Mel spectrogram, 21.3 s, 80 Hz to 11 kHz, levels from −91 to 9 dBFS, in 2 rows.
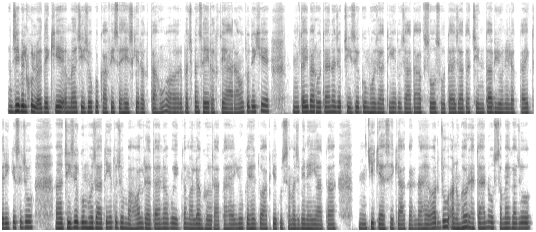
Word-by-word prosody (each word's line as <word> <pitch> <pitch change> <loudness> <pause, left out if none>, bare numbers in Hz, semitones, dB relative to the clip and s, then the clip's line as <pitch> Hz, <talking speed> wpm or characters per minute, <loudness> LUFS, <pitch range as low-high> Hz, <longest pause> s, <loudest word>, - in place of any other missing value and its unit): जी, 160 +3 +7
बिल्कुल। 155 -5 +6
देखिए 140 +2 +2
मैं 140 +1 +2
चीज़ों 145 +1 +1
को 150 +1 -1
काफ़ी 135 -1 0
सहेज 130 0 0
के 140 +2 -2
रखता 130 0 -3
हूँ 135 +6 -2
और 135 0 -2
बचपन 135 +2 -1
से 140 0 0
ही 135 - +4
रखते 130 0 -2
आ 125 -1 0
रहा 125 0 -3
हूँ। 135 +2 0
तो 150 0 0
देखिए 155 +3 +1 0.6
कई 150 0 +5
बार 155 -1 +3
होता 140 0 +1
है 145 - +1
ना 150 0 +1
जब 145 -1 0
चीज़ें 140 0 0
गुम 140 -1 0
हो 135 0 +2
जाती 130 +1 -2
हैं 140 - -1
तो 140 - -4
ज़्यादा 130 0 -2
अफ़सोस 130 0 -2
होता 125 0 -2
है 130 - +1
ज़्यादा 130 +1 -1
चिंता 130 0 0
भी 135 -1 0
होने 130 0 +1
लगता 125 +1 -4
है। 130 - +1
एक 130 -1 -3
तरीके 140 +2 0
से 160 +1 -4
जो 165 +1 +2 0.5
अ, 145 0 +5
चीज़ें 150 +3 +4
गुम 155 +1 +3
हो 150 0 +4
जाती 145 0 +1
हैं 155 - -1
तो 150 - -1
जो 150 0 -1
माहौल 135 +1 -1
रहता 135 -1 -1
है 135 - 0
ना 140 - -1
वो 140 0 -2
एकदम 135 0 -3
अलग 130 0 0
हो 125 0 0
जाता 120 +1 -4
है, 130 0 -2
यूँ 140 +1 -1
कहें 135 0 +1
तो 135 - -3
आपके 130 +1 -2
कुछ 135 0 -6
समझ 130 0 -1
में 135 - +2
नहीं 130 0 +1
आता 125 +1 -3 0.7
कि 145 - +3
कैसे 130 0 0
क्या 125 -1 -3
करना 125 0 -3
है 130 0 0
और 150 +3 0
जो 175 +4 +1
अनुभव 140 -1 +2
रहता 150 -2 -1
है 145 - 0
ना 160 +2 -3
उस 150 -1 -3
समय 145 0 0
का 145 0 -1
जो 150 +1 0
135 Hz, 250 wpm, -23 LUFS, 130-145 Hz, 0.7 s, जी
